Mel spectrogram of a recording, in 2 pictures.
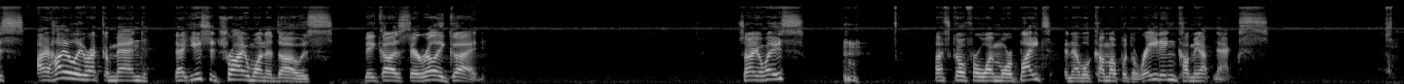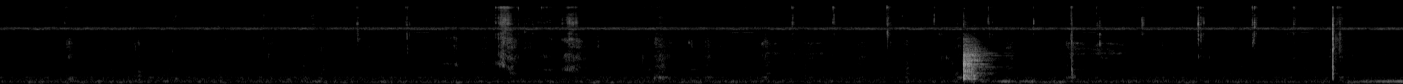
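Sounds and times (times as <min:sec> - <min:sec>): crickets chirring: 0:00.0 - 0:28.0
chewing crisps crunching: 0:13.8 - 0:27.1.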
